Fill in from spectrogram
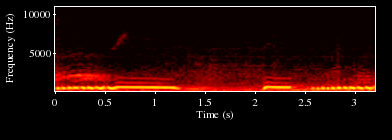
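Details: A local collared dove male in breeding condition calls females. A rolling trill runs into a drawn-out, even coo that drops off, then after a pause comes a short note and another trill.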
